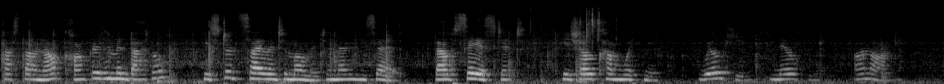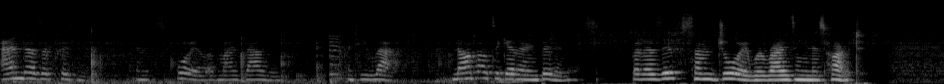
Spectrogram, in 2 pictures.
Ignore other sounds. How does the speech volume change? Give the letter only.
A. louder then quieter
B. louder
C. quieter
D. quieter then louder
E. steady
D.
